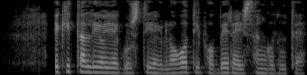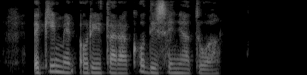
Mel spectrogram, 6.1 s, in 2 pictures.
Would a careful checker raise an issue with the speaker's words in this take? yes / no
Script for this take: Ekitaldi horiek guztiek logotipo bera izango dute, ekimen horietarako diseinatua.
no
